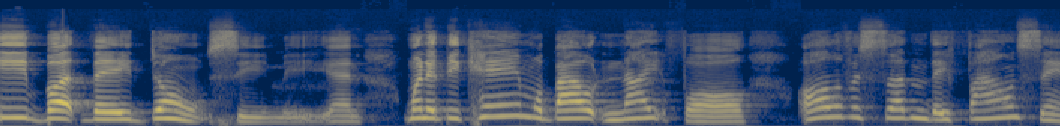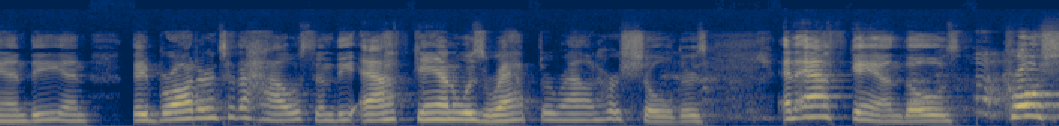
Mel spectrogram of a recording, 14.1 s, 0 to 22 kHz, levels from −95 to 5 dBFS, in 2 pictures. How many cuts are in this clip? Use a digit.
0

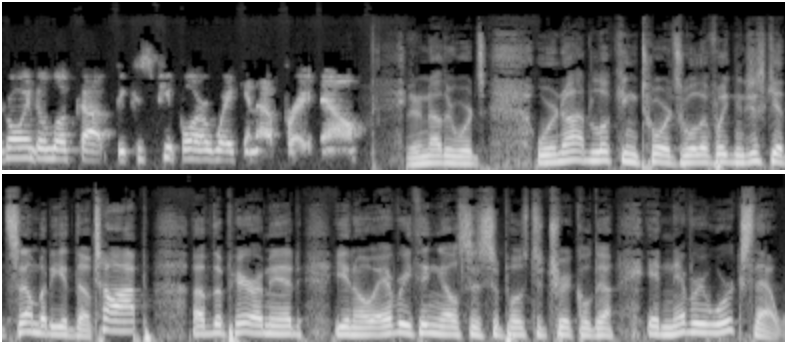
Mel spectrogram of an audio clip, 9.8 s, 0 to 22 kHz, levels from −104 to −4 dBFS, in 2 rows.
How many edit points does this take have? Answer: 2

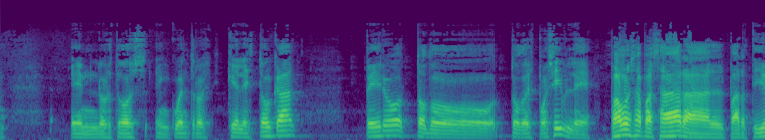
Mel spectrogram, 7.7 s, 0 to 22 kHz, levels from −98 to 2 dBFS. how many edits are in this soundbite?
2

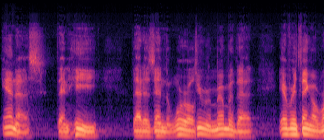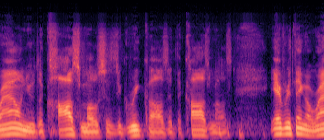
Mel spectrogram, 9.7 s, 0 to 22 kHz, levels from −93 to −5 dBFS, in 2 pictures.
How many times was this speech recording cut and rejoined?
1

